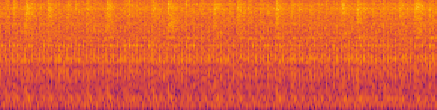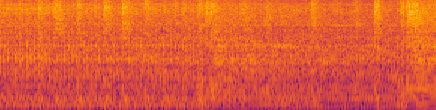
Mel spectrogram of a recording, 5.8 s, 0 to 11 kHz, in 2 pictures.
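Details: Yamaha YZ250 two-stroke motocross bike (270cc/250cc) after full engine rebuild (bottom end, transmission, bearings, clutch, power valve), second start-up after cooling, warming to about 100–125 degrees: crisp even idle with quick throttle blips near end; normal warm-up idle.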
